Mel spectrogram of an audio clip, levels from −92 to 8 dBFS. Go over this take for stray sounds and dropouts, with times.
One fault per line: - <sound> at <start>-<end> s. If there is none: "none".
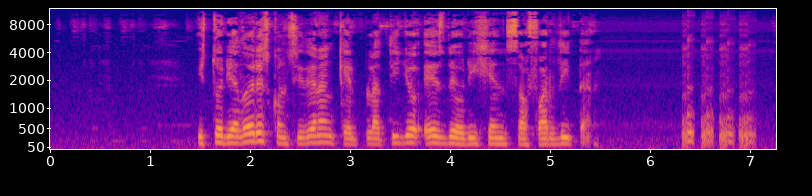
- laugh at 6.3-7.1 s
